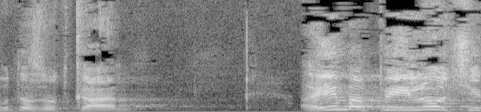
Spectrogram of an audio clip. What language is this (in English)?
Hebrew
